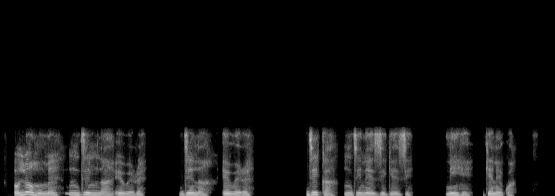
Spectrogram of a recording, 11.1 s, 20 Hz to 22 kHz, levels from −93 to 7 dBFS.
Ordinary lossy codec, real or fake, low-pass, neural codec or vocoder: Opus, 16 kbps; real; 7.2 kHz; none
